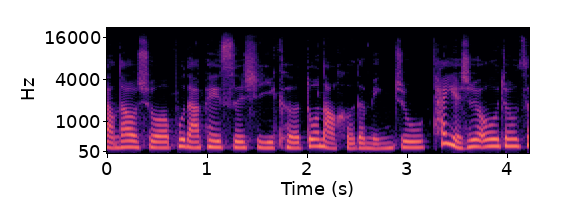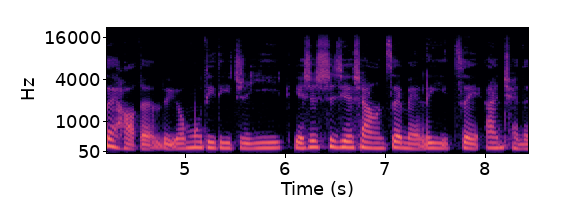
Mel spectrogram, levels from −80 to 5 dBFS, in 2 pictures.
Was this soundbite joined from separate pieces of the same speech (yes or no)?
yes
